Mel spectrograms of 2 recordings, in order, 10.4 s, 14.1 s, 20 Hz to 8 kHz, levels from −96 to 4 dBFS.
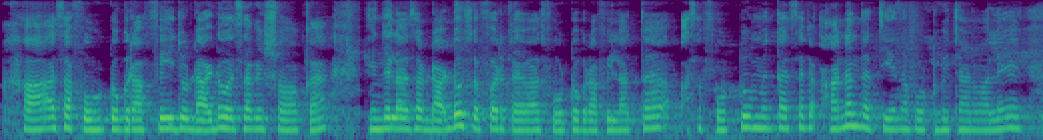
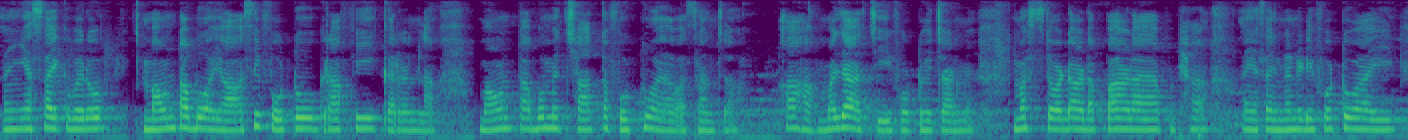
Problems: constant background noise, echo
